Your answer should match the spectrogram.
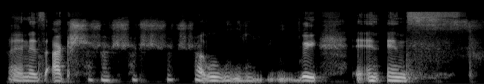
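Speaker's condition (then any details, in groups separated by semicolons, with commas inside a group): Stuttering; stutter since childhood, more severe when younger; prolonged sounds, blocks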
